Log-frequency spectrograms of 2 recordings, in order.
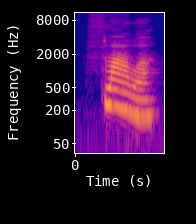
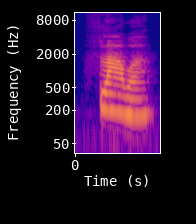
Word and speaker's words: flour: Flower. Flower. And item number two is flower. Flower. These two things have exactly the same pronunciation in terms of the phonetics.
